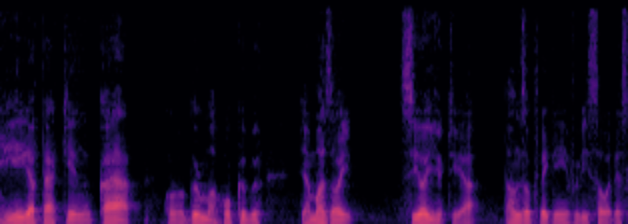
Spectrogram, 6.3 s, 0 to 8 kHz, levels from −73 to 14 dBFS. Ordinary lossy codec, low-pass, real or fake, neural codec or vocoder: none; none; fake; codec, 16 kHz, 0.5 kbps, FunCodec, trained on LibriTTS, 25 frames a second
